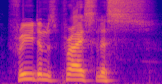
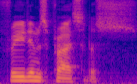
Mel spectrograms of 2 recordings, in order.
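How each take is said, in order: First: Freedom's priceless said louder and slowly, stressing Freedom's; emphatic title. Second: Said in the usual way. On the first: Real, not acted. Naming the rapper's album, emphatic and slow. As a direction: announce Freedom's priceless like a headline.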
